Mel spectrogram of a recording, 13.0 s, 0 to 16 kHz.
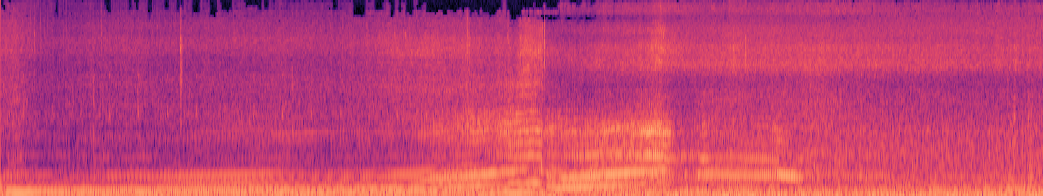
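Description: Nissan GT-R R35's twin-turbo V6 heard from inside the cabin, accelerating with revs climbing steadily. About seven seconds in the pitch drops sharply at a gear change and climbs again. Then the revs ease off to a steady cruise from about ten seconds in.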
